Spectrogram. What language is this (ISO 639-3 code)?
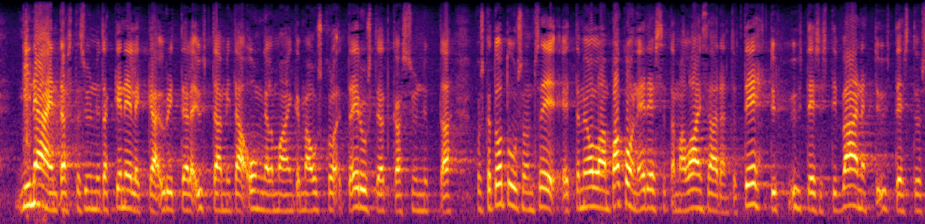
fin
